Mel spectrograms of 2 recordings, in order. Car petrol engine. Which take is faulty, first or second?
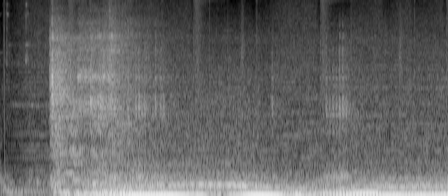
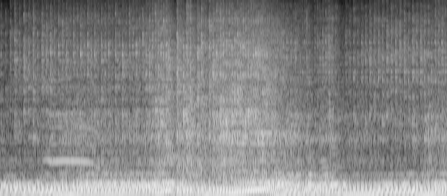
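second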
